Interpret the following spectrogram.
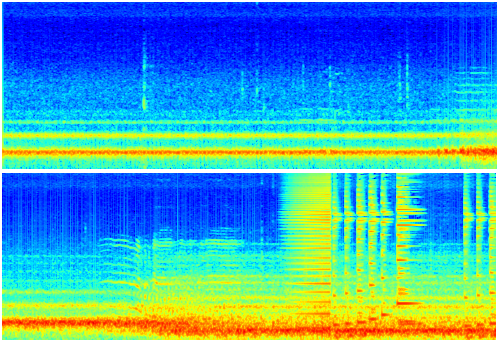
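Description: Synthesized horror-logo soundtrack: a steady, sustained synth drone that swells louder after about seven seconds, with a falling glide near ten seconds. About twelve seconds in, a brief burst of noise gives way to a rapid, stuttering series of sharp electronic hits.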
